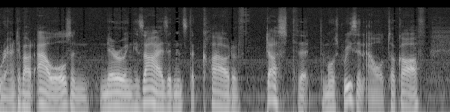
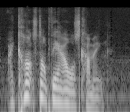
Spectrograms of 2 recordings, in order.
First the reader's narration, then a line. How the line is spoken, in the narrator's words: Harry snapped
